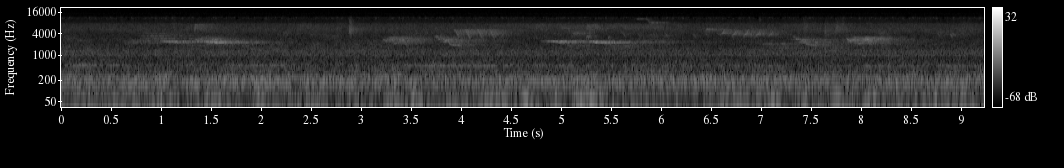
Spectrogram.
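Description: Small birds chirping, short calls about once a second, over a steady low background hum.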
